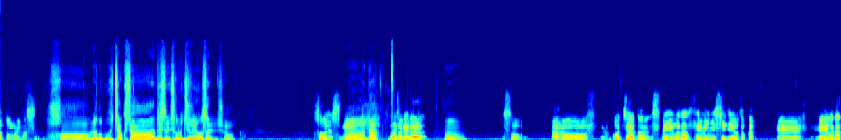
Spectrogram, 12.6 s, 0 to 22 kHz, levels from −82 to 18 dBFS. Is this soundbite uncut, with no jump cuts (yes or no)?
no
